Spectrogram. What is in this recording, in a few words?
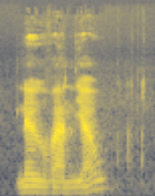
"necvamiau", Aneityum; shellfish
